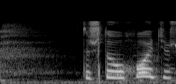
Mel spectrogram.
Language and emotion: Russian, sad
